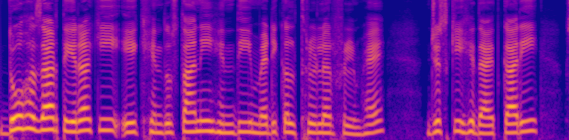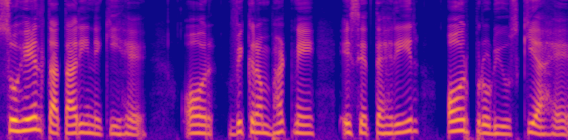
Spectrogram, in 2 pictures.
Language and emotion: Urdu, neutral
